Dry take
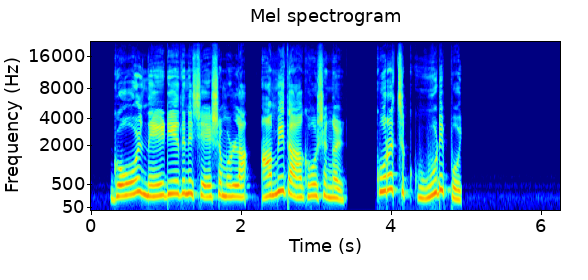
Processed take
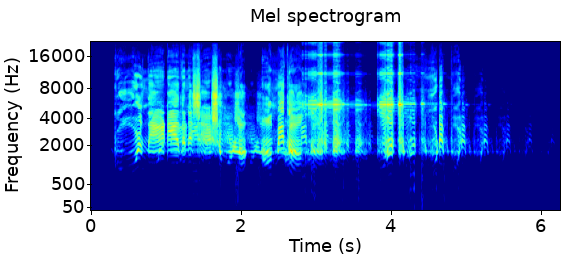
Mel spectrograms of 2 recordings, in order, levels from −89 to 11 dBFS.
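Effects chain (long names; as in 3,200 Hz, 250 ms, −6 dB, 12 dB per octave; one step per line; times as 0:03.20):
0:02.81–0:04.16: samples sorted by size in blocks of 8 samples
Chebyshev high-pass with heavy ripple 1,600 Hz, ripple 9 dB
on a send: tape delay 298 ms, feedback 41%, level −10.5 dB, low-pass 3,400 Hz
on the sum: level +5.5 dB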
